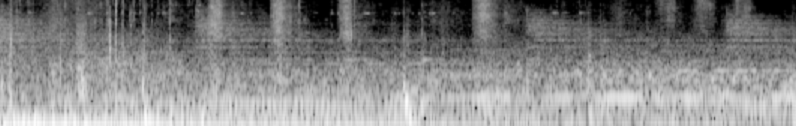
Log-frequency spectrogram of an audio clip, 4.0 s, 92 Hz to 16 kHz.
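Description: Horse hooves clip-clop in The Witcher 3: Wild Hunt on PS5, a steady trotting rhythm of soft hoofbeats that runs throughout, close and moderately loud over a constant low ambient bed.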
